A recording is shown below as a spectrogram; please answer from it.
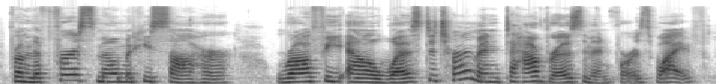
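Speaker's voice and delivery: usual speaking voice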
